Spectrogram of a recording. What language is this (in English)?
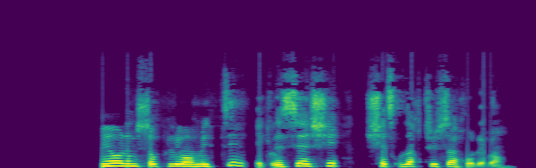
Georgian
